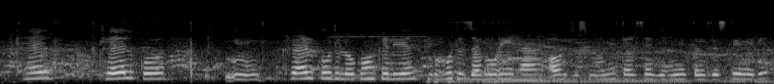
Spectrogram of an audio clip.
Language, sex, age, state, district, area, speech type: Urdu, female, 30-45, Bihar, Supaul, rural, spontaneous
